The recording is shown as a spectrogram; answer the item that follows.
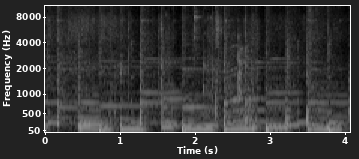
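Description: Background music with a steady, repeating bass beat. In the first second or so it plays over the crinkling rustle of a thin plastic bag being handled.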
